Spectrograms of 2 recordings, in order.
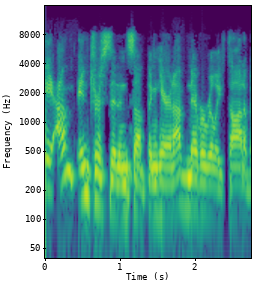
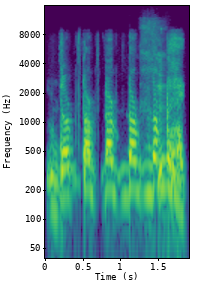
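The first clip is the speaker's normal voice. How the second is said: put-on drunken robot; 4 semitones higher than usual. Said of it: "You sound like a drunken robot".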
